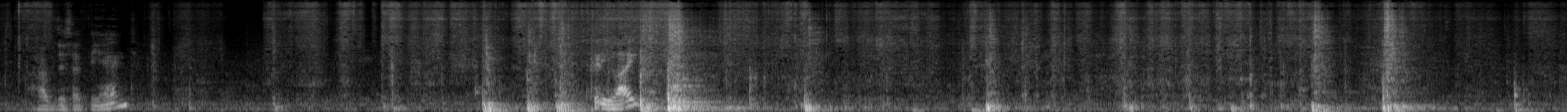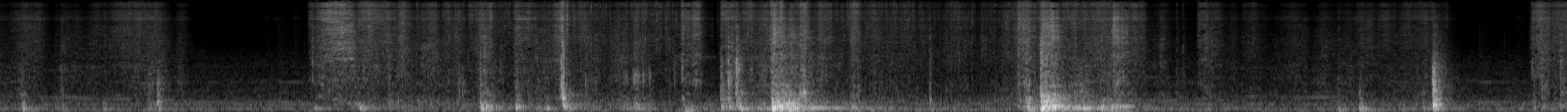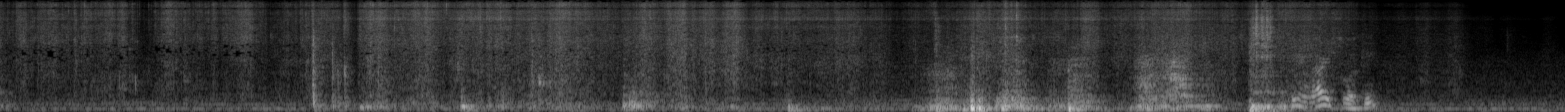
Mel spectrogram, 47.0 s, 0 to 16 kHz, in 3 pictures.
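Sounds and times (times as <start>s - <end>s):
plastic bag crinkling: 19.4s - 27.2s, 31.0s - 44.9s.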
